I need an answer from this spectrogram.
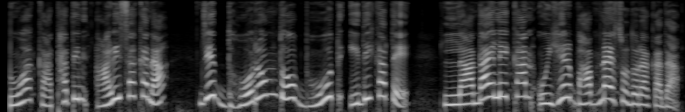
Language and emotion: Santali, angry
